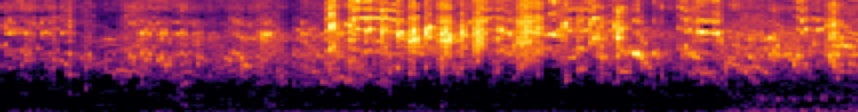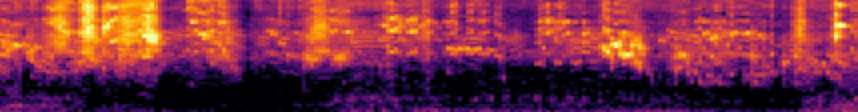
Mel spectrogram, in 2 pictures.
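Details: Budgerigars, a mother feeding her chicks; dense, scratchy high chirping and squawky chatter runs continuously, with brief sharp peaks and a few dips in loudness.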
